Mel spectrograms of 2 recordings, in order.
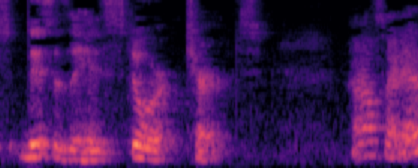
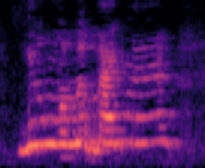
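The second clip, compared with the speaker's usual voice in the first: put-on little girl voice, higher pitch. Retelling what a little girl said, imitating Heavenly's voice. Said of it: "I'm doing Heavenly's voice".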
